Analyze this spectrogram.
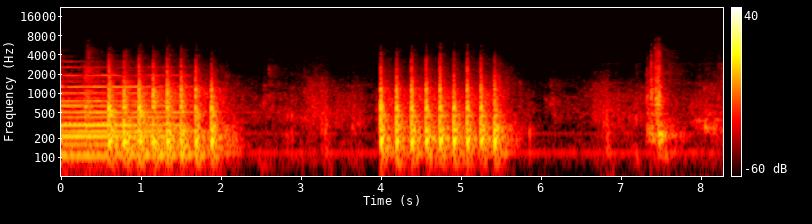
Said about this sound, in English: Only certain kinds of people knock like that.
